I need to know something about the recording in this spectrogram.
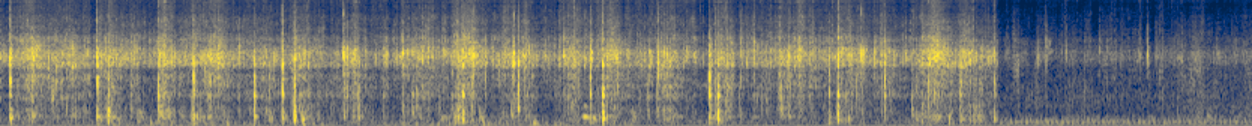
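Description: Small crabs being stirred with a spoon and fingers in a plastic bowl: a run of irregular clicks and rattles from the shells and the spoon knocking the bowl, over a steady high hiss. It stops abruptly about eight seconds in.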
